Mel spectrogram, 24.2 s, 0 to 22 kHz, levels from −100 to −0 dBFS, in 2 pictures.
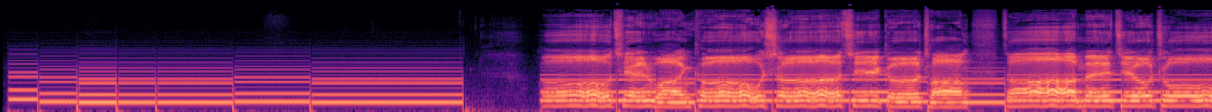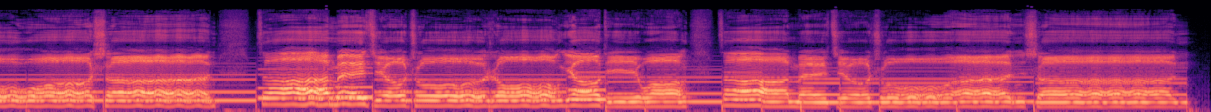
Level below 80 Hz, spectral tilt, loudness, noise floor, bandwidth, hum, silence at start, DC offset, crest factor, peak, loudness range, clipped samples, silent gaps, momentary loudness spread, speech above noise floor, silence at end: -52 dBFS; -4.5 dB/octave; -18 LUFS; -59 dBFS; 15.5 kHz; none; 0.1 s; under 0.1%; 16 dB; -2 dBFS; 9 LU; under 0.1%; none; 10 LU; 42 dB; 0.25 s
